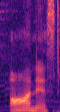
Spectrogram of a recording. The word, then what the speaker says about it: honest: Marcus, what about an honest mistake? Correct. Honest starts with a silent H, so it begins with a vowel sound, an honest mistake.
